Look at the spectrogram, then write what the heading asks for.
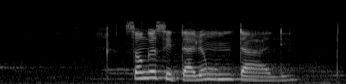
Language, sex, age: Swati, female, 19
